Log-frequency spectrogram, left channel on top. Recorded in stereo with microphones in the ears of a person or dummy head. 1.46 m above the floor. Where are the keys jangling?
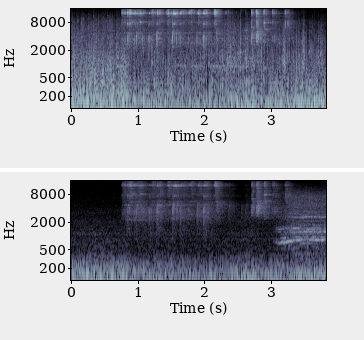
35° left (ahead or behind), 1.2 m.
